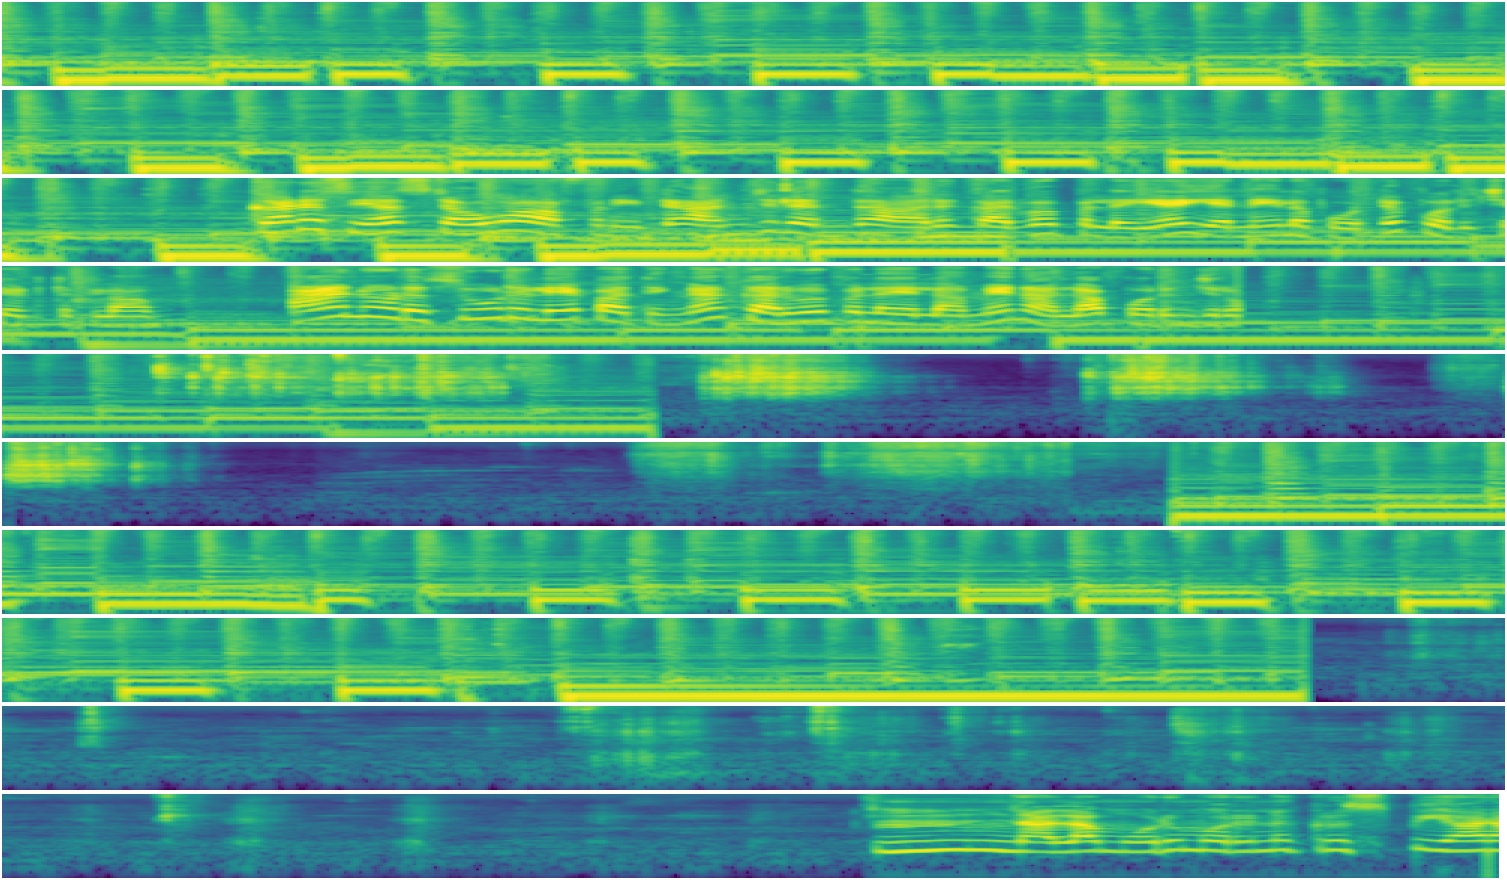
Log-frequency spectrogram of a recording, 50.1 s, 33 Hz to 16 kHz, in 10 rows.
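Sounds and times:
strummed guitar music: 0.0s - 14.3s, 29.0s - 39.5s
peanuts rattling onto a plate: 20.6s - 25.8s, 27.2s - 28.7s
chewing crunchy peanuts: 39.7s - 40.6s, 41.8s - 47.8s.

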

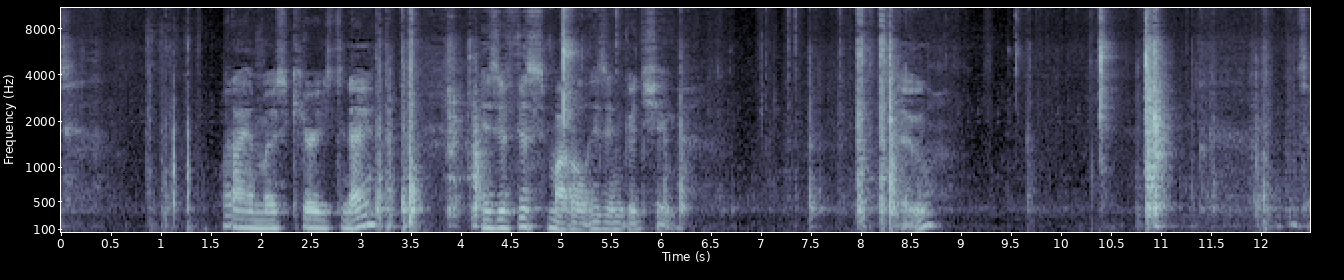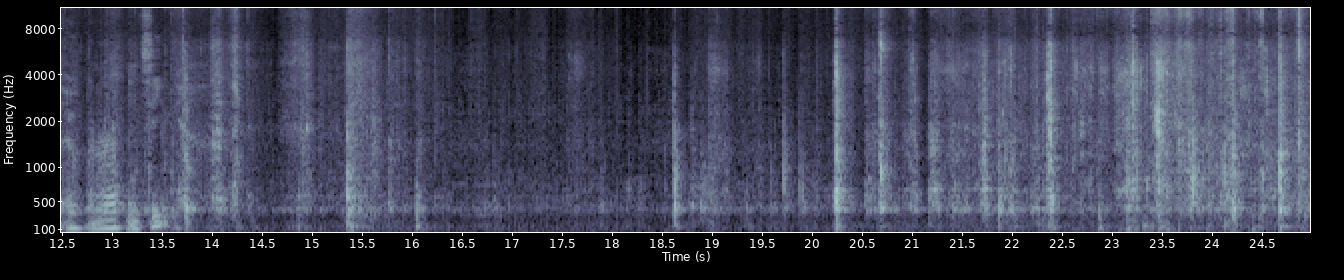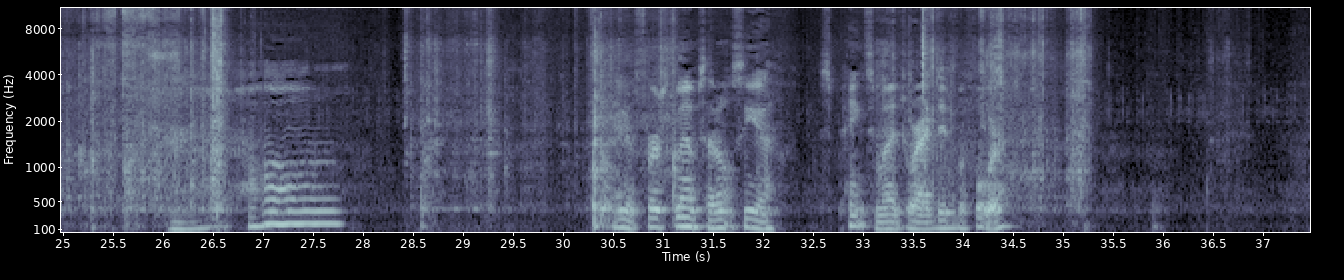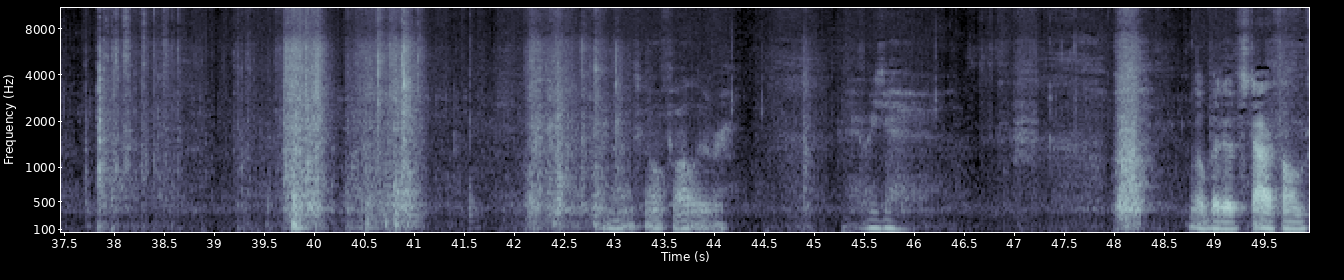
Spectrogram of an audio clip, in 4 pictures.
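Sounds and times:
cardboard scraping and rustling: 18.6s - 26.7s, 33.4s - 35.4s, 37.8s - 41.2s, 42.0s - 43.2s.

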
